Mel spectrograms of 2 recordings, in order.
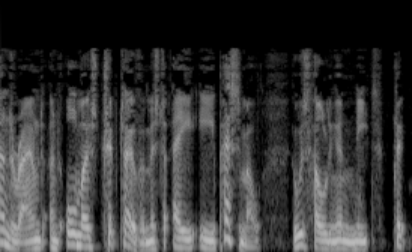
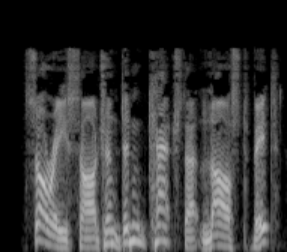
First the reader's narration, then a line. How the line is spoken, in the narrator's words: said Vimes loudly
